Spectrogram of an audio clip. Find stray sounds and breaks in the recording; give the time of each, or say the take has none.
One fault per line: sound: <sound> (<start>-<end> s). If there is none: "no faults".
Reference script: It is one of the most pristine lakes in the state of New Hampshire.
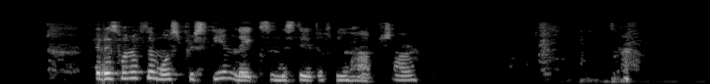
no faults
